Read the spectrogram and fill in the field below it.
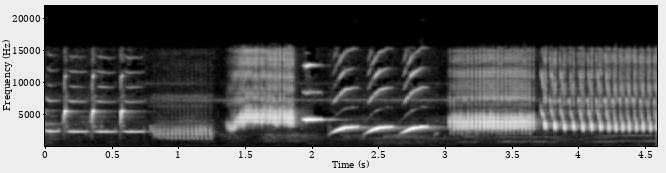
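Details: Canary song for tutoring a silent canary into singing: clipped high notes, a low buzzy roll, three upswept whistles, then dense rattling trills in quick succession.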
